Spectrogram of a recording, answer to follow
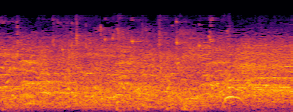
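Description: Live sound of a college basketball game in an arena: crowd noise, with the ball bouncing and short squeaks from sneakers on the hardwood court.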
